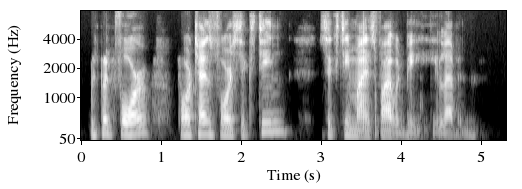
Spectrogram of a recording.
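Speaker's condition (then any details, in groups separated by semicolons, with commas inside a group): No condition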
